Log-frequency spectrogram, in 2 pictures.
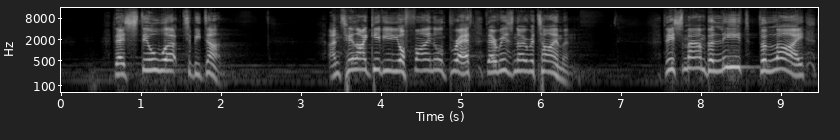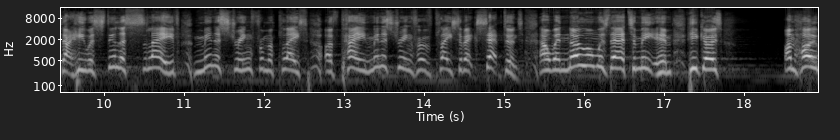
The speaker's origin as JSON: {"language": "English", "region": "London", "country": "United Kingdom", "said": "But I'm here today from London, England. A skinny 32-year-old has come all the way to deliver a special message for you"}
